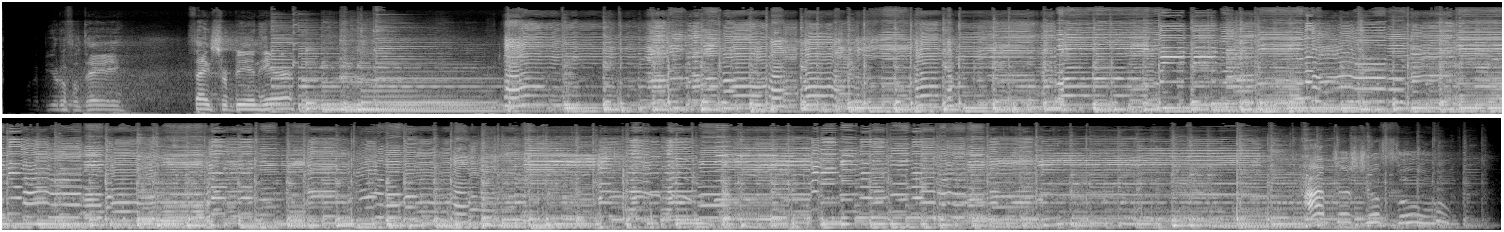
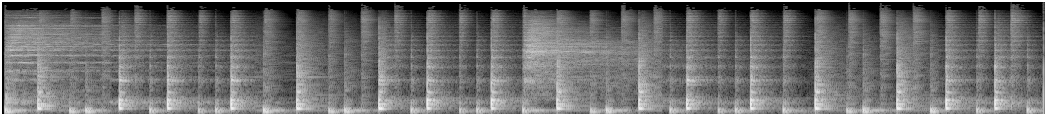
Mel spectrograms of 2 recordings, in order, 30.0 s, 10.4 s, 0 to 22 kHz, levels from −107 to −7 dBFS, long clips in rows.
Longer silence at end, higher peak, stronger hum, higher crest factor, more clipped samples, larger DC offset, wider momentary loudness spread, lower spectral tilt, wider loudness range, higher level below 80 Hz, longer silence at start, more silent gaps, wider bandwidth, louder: first, 0.2 s vs 0 s; second, -8 dBFS vs 0 dBFS; neither; about the same, 18 dB vs 22 dB; neither; neither; about the same, 7 LU vs 9 LU; second, -3 dB/octave vs -5 dB/octave; first, 4 LU vs 1 LU; second, -60 dBFS vs -42 dBFS; first, 0.5 s vs 0 s; neither; about the same, 19 kHz vs 17.5 kHz; about the same, -23 LUFS vs -24 LUFS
